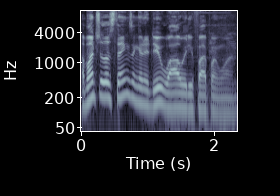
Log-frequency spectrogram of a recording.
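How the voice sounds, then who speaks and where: A man is speaking. His pace is very fast. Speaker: video game streamer. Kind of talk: live stream chat while gaming. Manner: casual, halting with repeated words.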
